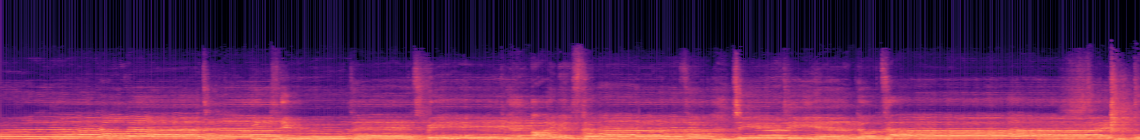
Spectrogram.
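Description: All-male six-voice a cappella group singing close harmony into microphones, with a vocal bass line sustained underneath.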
